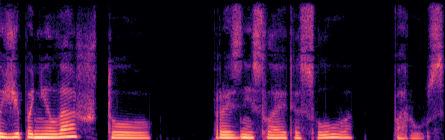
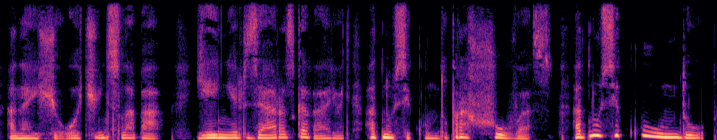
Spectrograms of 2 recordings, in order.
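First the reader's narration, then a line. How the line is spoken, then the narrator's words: Pleading whisper. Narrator (Russian): Умоляюще прошептал Джек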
